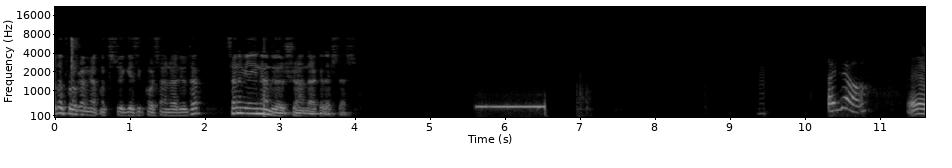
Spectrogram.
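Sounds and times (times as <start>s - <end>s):
speech: 0.0s - 4.1s, 10.3s - 11.6s
steady telephone tone: 5.6s - 6.6s.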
